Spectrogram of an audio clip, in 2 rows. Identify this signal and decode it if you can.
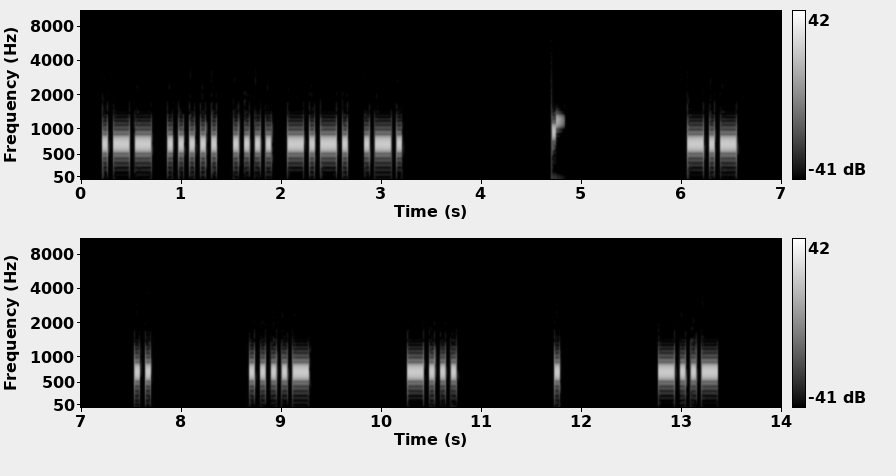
Morse code, heard as a keyed tone, about 22 wpm, spaced as for 11 wpm, 700 Hz. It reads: W5HCR KI4BEX
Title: USA Call Signs - 6x Character Spacing - 22wpm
